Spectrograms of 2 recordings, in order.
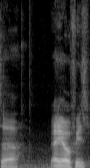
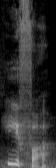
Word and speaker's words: Aoife: Yeah, honestly, I've never been able to pronounce it either. It's Aofi's always been my guess as well. Actually, it's Aoife.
